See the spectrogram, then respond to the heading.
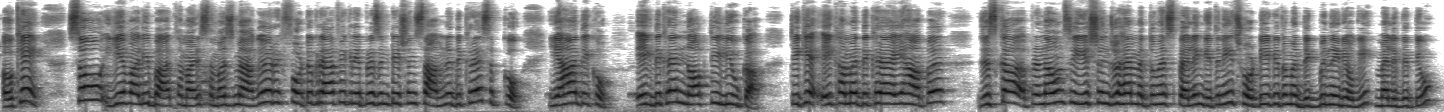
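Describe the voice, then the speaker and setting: A young woman with a high voice and an Indian English accent gives an online biology lecture. She mixes Hindi and English and talks straight to her students, walking them through each point. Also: a little fast. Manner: mixes Hindi and English, explains step by step, addresses students directly. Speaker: biology teacher. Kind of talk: online exam-prep lecture.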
